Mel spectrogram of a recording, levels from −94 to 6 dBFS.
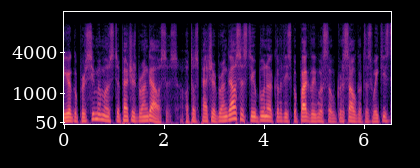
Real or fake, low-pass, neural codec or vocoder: fake; 10.8 kHz; codec, 16 kHz in and 24 kHz out, 0.4 kbps, LongCat-Audio-Codec, two codebook decoder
